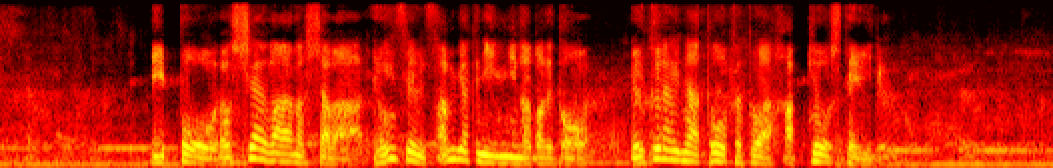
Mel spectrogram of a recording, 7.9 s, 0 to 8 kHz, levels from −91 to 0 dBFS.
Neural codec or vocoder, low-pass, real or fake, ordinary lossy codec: codec, 16 kHz, 2 kbps, FreqCodec, smaller model; 7.2 kHz; fake; none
